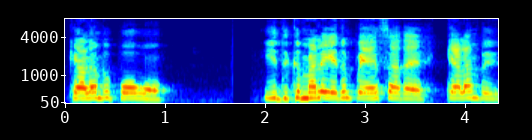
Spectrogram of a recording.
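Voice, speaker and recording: A woman's voice: medium pitch, little pitch movement, unhurried, a little mellow, natural voice. A woman voicing a wronged, reproachful young village woman in a cartoon, with a southern Tamil Nadu accent.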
